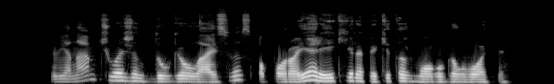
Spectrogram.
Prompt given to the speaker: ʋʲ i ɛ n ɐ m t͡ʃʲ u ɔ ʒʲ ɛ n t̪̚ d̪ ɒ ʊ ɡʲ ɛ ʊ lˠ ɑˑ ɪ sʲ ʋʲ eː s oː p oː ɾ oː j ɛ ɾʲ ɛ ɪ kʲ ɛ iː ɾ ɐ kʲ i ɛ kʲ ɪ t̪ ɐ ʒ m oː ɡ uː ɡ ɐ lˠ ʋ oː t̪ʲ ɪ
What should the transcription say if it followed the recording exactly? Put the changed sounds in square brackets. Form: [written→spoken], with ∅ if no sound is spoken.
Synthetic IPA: ʋʲ i ɛ n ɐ m t͡ʃʲ u ɔ ʒʲ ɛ n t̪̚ d̪ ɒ ʊ ɡʲ ɛ ʊ lˠ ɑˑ ɪ sʲ ʋʲ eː s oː p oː ɾ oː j ɛ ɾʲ ɛ ɪ kʲ ɛ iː ɾ ɐ [kʲ→pʲ] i ɛ kʲ ɪ t̪ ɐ ʒ m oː ɡ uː ɡ ɐ lˠ ʋ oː t̪ʲ ɪ

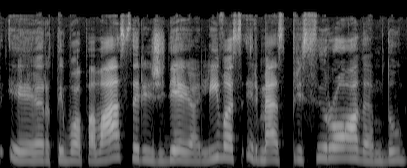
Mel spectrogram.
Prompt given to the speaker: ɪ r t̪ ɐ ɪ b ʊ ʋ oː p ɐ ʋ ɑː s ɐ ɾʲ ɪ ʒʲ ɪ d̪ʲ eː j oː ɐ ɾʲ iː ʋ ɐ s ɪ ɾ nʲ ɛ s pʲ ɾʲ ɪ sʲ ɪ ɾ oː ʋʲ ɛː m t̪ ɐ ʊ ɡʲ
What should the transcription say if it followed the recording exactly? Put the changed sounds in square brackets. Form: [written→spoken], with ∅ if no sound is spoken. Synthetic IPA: ɪ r t̪ ɐ ɪ b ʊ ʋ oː p ɐ ʋ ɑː s ɐ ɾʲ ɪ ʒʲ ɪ d̪ʲ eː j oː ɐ [ɾʲ→lʲ] iː ʋ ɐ s ɪ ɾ [nʲ→mʲ] ɛ s pʲ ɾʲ ɪ sʲ ɪ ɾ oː ʋʲ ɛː m [t̪→d̪] ɐ ʊ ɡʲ

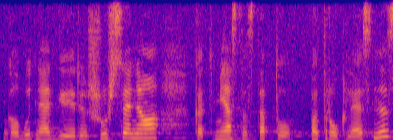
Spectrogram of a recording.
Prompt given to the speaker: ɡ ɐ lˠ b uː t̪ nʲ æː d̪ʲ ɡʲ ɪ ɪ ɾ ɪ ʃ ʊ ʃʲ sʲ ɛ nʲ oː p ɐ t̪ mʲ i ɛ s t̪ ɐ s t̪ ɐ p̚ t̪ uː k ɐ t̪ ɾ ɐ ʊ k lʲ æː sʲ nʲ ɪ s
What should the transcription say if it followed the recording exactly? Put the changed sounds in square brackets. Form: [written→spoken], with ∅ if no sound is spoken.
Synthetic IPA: ɡ ɐ lˠ b uː t̪ nʲ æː d̪ʲ ɡʲ ɪ ɪ ɾ ɪ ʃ ʊ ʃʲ sʲ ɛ nʲ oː [p→k] ɐ t̪ mʲ i ɛ s t̪ ɐ s t̪ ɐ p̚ t̪ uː [k→p] ɐ t̪ ɾ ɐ ʊ k lʲ æː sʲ nʲ ɪ s

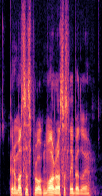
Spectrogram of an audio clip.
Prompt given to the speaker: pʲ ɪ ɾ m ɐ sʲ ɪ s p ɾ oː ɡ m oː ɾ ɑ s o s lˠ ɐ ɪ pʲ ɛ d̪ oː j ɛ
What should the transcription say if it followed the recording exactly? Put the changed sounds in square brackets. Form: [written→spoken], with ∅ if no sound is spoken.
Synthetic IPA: pʲ ɪ ɾ m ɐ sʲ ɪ s p ɾ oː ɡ m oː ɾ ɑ s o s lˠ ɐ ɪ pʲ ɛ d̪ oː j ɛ

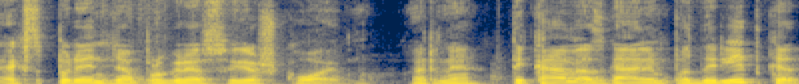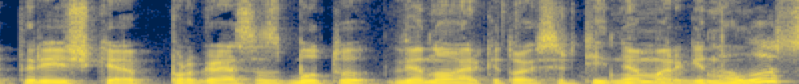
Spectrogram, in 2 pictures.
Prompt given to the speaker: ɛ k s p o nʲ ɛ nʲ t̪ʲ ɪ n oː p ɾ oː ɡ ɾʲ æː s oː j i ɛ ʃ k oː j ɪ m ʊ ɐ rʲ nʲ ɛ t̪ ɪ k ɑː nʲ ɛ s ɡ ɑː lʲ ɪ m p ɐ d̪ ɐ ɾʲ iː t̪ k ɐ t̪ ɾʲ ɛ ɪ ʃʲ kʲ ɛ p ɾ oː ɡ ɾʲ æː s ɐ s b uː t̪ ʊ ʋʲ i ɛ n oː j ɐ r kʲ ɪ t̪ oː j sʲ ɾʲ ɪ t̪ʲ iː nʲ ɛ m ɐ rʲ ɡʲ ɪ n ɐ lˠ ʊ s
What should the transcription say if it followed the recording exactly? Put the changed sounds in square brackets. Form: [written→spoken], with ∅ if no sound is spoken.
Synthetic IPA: ɛ k s p o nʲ ɛ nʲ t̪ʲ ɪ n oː p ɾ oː ɡ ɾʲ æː s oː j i ɛ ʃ k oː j ɪ m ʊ ɐ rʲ nʲ ɛ t̪ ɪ k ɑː [nʲ→mʲ] ɛ s ɡ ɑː lʲ ɪ m p ɐ d̪ ɐ ɾʲ iː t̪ k ɐ t̪ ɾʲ ɛ ɪ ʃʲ kʲ ɛ p ɾ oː ɡ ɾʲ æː s ɐ s b uː t̪ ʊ ʋʲ i ɛ n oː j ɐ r kʲ ɪ t̪ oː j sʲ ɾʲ ɪ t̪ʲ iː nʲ ɛ m ɐ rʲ ɡʲ ɪ n ɐ lˠ ʊ s

